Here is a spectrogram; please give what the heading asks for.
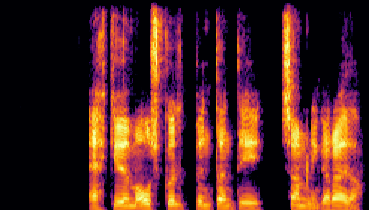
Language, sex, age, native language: Icelandic, male, 40-49, Icelandic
